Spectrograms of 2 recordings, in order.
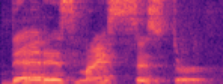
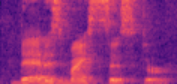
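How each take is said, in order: First: "That is my sister" read slowly and a bit higher; slow model reading. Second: Said in the usual way. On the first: Shown as a demonstration. Teacher reading example sentence to students, slow. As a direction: lay out "That is my sister" carefully for learners. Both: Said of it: "Vamos ler exemplos aqui".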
